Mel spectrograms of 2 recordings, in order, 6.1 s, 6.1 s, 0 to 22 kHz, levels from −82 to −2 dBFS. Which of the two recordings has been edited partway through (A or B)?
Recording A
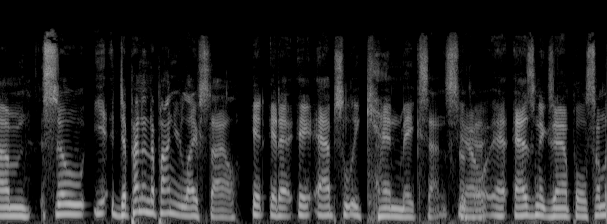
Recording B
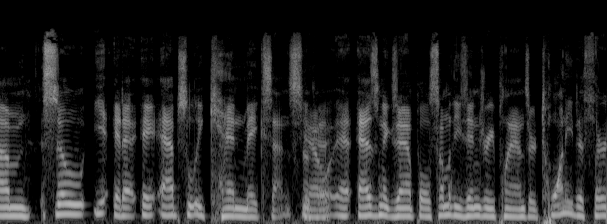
B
